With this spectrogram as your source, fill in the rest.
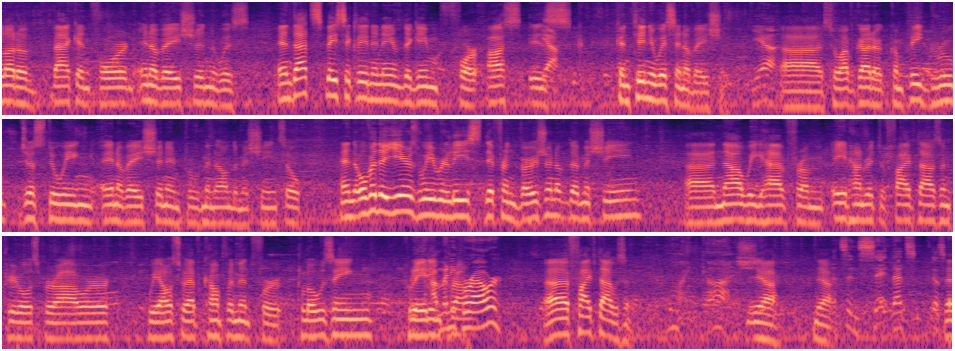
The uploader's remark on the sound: interview recorded on-site at the CWCBExpo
